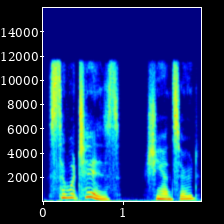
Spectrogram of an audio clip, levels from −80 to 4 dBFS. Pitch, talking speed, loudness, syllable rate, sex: 255 Hz, 150 wpm, -19 LUFS, 4.4 syllables/s, female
